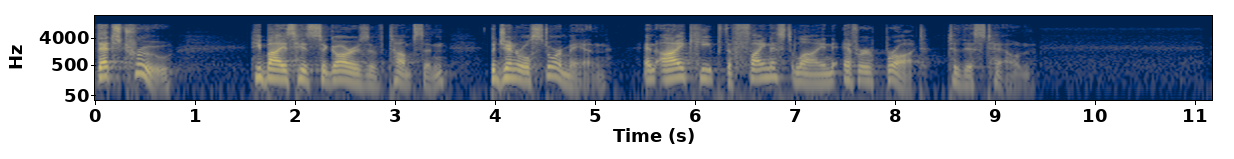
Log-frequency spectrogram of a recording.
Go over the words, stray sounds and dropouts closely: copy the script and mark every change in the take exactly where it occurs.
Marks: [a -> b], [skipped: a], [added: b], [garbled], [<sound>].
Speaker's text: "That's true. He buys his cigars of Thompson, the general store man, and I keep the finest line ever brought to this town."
"That's true. He buys his cigars of Thompson, the general store man, and I keep the finest line ever brought to this town."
